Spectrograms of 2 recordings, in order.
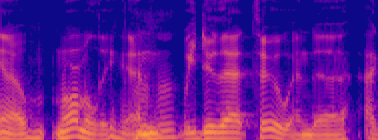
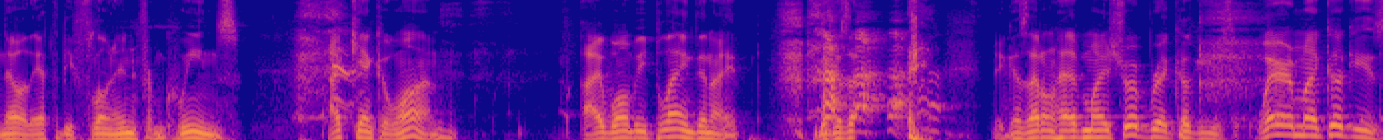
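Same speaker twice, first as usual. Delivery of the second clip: dead-serious, straight-faced delivery, played totally straight. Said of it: "straight-faced, dead serious".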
